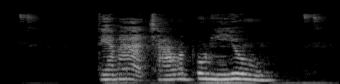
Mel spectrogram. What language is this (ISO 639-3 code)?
tha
